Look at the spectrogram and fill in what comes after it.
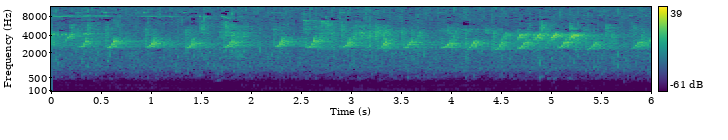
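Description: A small bird chirping in a fast, even series of short, sharp notes, about three a second, coming quicker for a moment about four seconds in.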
